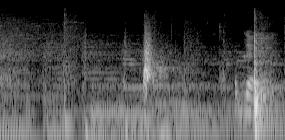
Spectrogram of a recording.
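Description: Background music with steady held tones, a short sharp sound about a second in, and a brief vocal sound near the end.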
